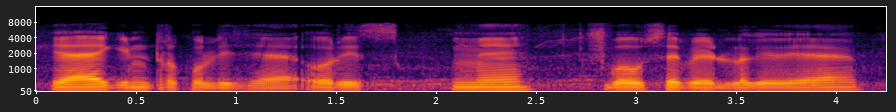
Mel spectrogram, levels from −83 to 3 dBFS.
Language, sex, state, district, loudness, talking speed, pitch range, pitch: Hindi, male, Uttar Pradesh, Saharanpur, -18 LUFS, 195 wpm, 95-105 Hz, 100 Hz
